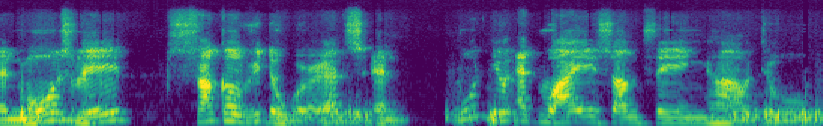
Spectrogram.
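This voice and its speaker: A man with a Thai accent speaks at a very slow pace, his pitch swinging very widely. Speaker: university lecturer. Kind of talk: audience question. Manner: halting.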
